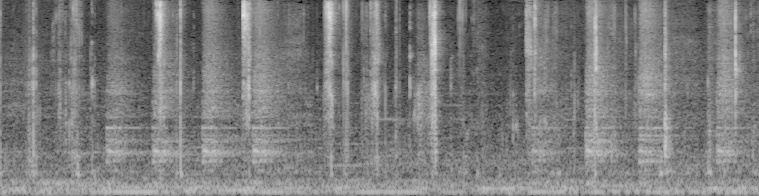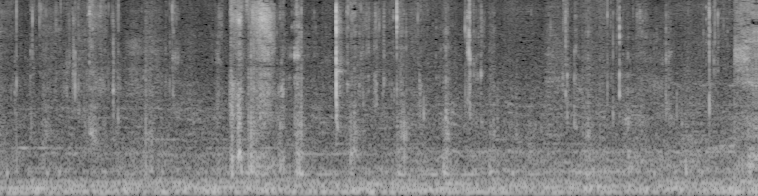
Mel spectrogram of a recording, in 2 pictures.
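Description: Close-up chewing and crunching of raw crab in papaya salad, with a run of sharp, loud crunches in the first half and a few more about ten seconds in, then softer, steadier chewing.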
